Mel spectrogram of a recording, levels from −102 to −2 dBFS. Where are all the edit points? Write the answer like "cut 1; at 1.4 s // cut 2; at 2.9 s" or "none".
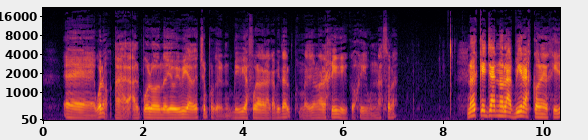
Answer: cut 1; at 8.5 s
